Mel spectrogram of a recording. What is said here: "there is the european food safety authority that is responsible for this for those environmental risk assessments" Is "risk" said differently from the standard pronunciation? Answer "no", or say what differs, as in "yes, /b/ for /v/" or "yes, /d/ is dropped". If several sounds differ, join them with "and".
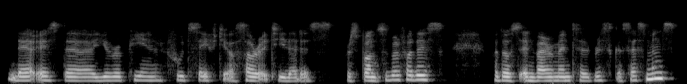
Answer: no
